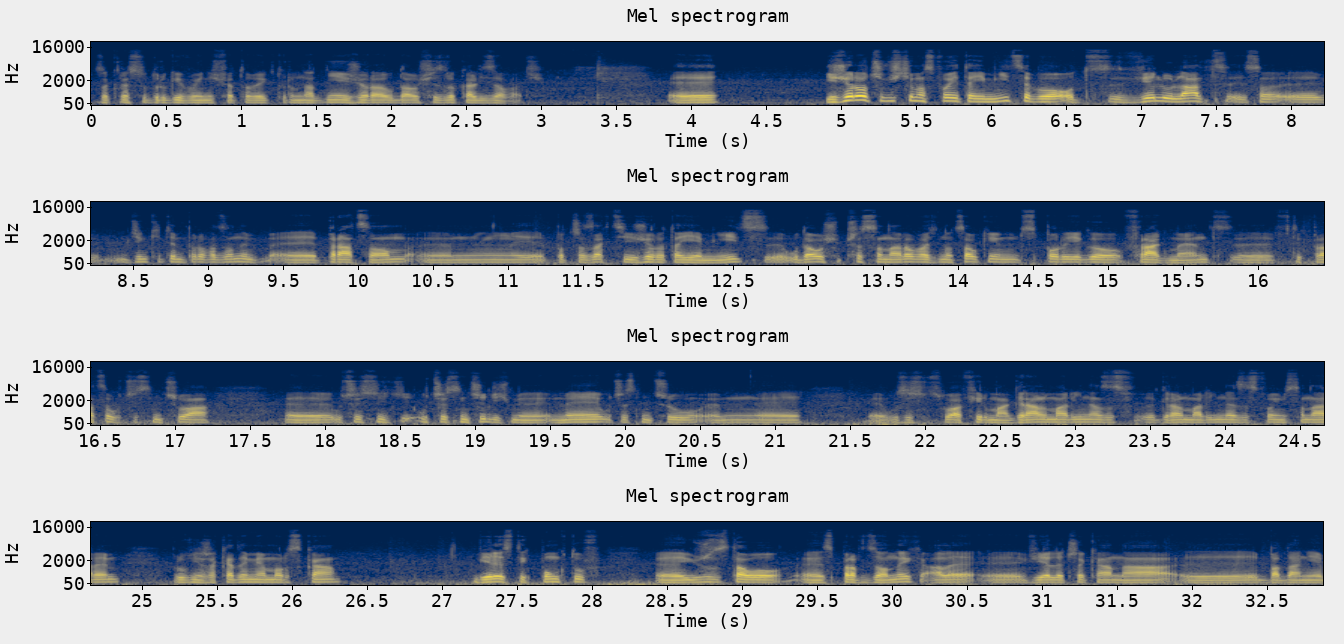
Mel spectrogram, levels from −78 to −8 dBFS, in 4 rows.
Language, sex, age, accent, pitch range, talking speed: Polish, male, 30-49, native, 115-130 Hz, 125 wpm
